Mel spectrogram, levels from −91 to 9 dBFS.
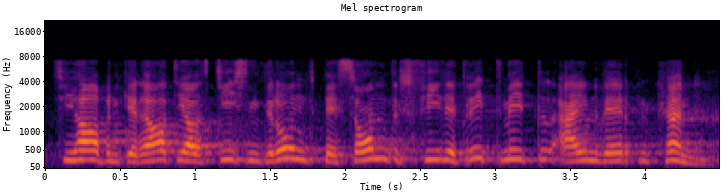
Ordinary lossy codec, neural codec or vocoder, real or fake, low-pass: MP3, 64 kbps; codec, 16 kHz, 2 kbps, FunCodec, trained on Chinese and English, 25 frames a second; fake; 7.2 kHz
